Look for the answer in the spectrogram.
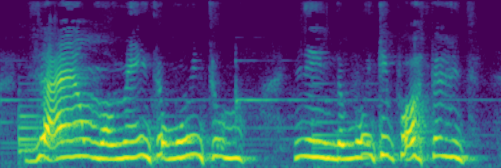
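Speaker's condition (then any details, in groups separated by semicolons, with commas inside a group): Amyotrophic lateral sclerosis, bulbar onset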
